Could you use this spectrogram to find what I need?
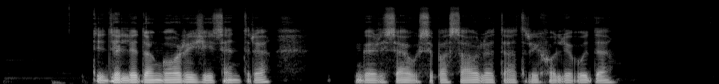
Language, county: Lithuanian, Vilnius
